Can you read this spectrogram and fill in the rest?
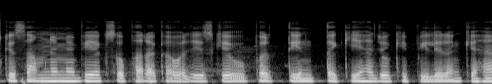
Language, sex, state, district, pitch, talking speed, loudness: Hindi, male, Jharkhand, Ranchi, 145 Hz, 230 wpm, -14 LUFS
